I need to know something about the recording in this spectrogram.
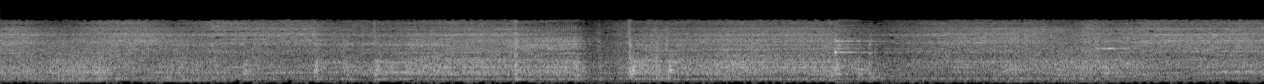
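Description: An electric pump motor runs with a loud, steady whirring hum.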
